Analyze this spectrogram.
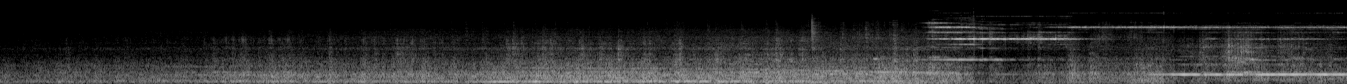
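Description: A tram rumbles closer along the rails, growing louder.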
